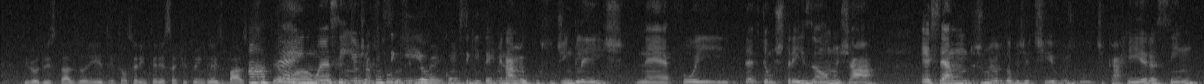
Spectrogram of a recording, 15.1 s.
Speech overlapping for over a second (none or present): present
